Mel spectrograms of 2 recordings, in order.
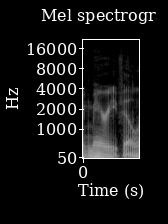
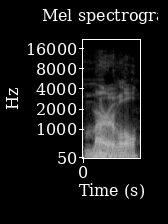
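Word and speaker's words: Maryville: how you say it you don't say marville it's marille mar mar it's uh called Blackberry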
